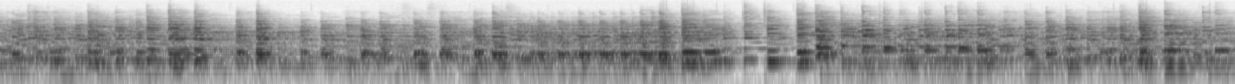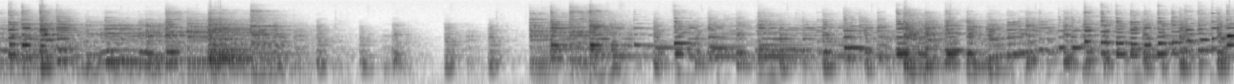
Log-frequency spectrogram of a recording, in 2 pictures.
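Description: Solo Steinway grand piano playing an old-time piano tune, full chords and many quick notes. About two-thirds of the way through it drops to a few soft notes for a couple of seconds, then comes back in full.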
